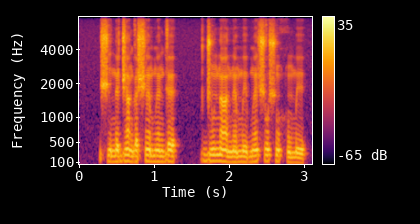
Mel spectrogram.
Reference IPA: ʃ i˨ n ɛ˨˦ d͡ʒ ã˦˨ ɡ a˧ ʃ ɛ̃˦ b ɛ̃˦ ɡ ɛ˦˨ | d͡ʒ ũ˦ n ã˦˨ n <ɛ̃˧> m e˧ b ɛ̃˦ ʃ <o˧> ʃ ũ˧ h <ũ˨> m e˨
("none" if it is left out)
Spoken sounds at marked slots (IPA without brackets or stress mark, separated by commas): ɛ̃˨˦, o˦, ũ˨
